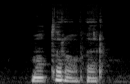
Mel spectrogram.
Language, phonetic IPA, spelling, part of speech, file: Polish, [ˌmɔtɔˈrɔvɛr], motorower, noun, LL-Q809 (pol)-motorower.wav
